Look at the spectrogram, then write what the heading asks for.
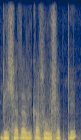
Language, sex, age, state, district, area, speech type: Marathi, male, 60+, Maharashtra, Wardha, rural, spontaneous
